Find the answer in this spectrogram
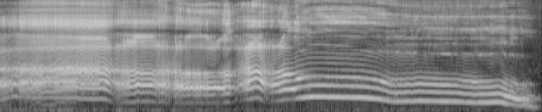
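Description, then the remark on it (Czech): A human voice mimics a hurt, mournful cat with a broken paw, with long wavering meows and whimpers, the pitch sliding up and down before dropping off at the end, loud and with no other sounds. “To je spíš kočička se zlomenou tlapkou.”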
